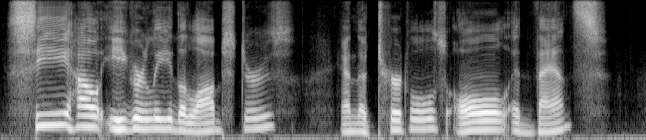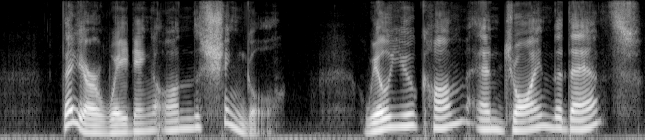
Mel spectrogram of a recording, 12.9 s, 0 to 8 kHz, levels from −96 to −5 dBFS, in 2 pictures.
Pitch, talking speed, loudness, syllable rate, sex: 160 Hz, 100 wpm, -17 LUFS, 3.1 syllables/s, male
